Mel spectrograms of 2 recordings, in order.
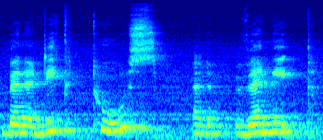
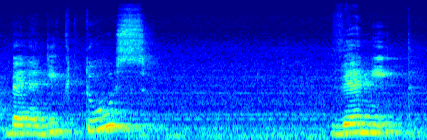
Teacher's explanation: in Latin, T's are dentalized. That means that they don't have that explosive t sound. Instead, they are a little bit softer.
